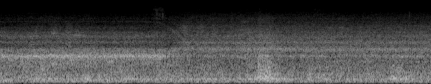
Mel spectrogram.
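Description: JR West Special Rapid Service electric train heard from inside, running through a tunnel with a steady rumble of wheels on rail. A high steady tone fades out about a second and a half in, and a brief louder noise comes about two and a half seconds in.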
